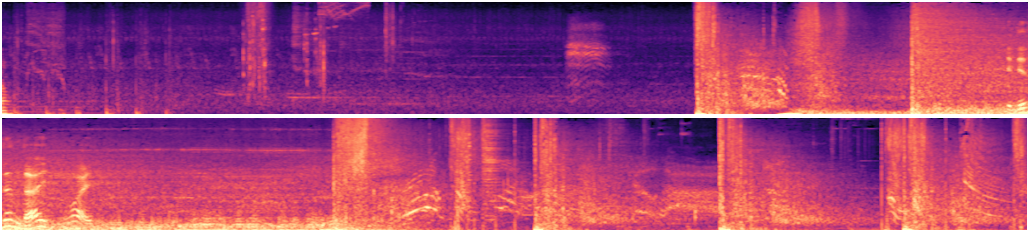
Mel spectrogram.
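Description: Rifle shots ring out one at a time, with echoing booms.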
